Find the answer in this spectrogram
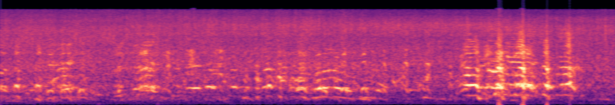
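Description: Water splashing in a swimming pool as a swimmer thrashes through it and climbs out by the ladder, with men's voices shouting over it. The voices grow louder about five seconds in, with a few sharp knocks.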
